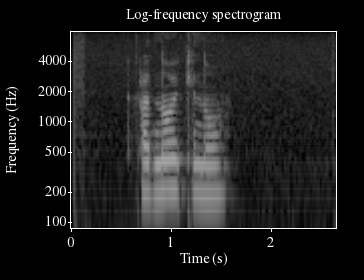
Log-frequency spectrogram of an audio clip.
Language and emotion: Russian, neutral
